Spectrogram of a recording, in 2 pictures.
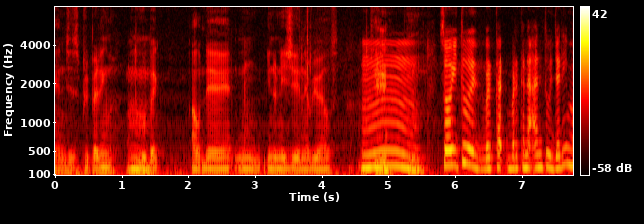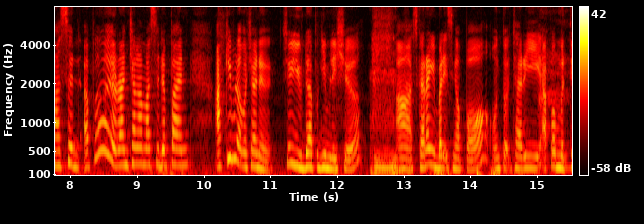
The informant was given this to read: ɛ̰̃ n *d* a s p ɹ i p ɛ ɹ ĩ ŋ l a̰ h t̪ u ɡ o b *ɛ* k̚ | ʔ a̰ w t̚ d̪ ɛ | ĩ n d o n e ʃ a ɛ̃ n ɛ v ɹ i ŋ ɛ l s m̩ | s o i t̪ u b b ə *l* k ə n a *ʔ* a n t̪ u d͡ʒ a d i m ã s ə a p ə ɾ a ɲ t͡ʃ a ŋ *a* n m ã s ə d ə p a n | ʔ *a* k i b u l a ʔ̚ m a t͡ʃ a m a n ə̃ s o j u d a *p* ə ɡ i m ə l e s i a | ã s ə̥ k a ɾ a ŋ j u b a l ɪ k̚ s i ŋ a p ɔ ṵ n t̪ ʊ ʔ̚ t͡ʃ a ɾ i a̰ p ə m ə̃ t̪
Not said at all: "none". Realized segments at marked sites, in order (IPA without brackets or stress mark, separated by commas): d͡ʒ, ɛ, r, ʔ, a, a, p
